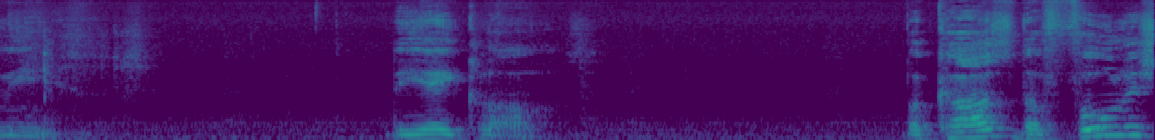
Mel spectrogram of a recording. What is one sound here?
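An elderly man reads aloud slowly and calmly, close by.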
